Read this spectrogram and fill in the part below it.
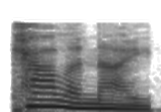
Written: kalinite

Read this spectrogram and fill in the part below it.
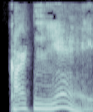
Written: cartonnier

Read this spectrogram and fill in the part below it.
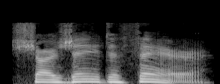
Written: charge d affaires

